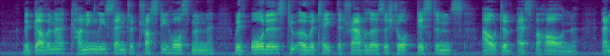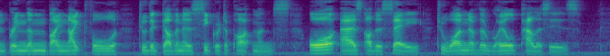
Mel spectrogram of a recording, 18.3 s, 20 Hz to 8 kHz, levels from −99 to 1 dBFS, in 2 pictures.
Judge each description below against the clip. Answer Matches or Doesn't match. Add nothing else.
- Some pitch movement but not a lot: Doesn't match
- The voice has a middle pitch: Doesn't match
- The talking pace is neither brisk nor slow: Doesn't match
